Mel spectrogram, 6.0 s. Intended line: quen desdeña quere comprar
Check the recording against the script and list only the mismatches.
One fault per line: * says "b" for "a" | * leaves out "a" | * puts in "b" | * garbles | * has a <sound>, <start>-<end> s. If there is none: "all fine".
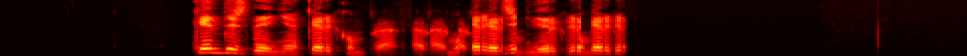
* garbles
